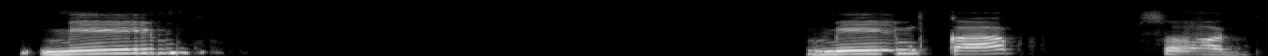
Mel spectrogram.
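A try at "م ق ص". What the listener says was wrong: সুন্দর বলেছেন, টানটা কেন দিলেন না? আসলে যে টান সে টানতে হবে, অক্ষরের টান। মিম কাফ সদ, বলুন।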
